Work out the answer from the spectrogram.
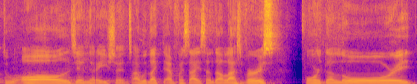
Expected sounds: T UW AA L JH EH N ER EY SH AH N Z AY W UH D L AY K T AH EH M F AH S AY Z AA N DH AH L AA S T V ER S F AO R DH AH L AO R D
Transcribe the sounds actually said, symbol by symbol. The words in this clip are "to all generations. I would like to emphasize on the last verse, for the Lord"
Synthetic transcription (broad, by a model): T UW AA L JH EH N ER EY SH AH N S AY W UH D L AY K T AH EH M F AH S AY S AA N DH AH L AA S T V ER S F AO R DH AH L AO R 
